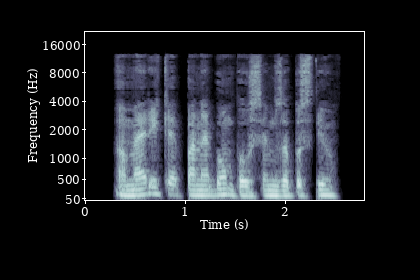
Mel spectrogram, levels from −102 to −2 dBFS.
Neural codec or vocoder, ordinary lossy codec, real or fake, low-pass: none; AAC, 32 kbps; real; 19.8 kHz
